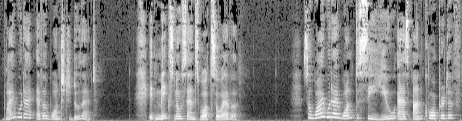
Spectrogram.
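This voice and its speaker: A woman reading a spiritual self-help audiobook in a measured, deliberate way. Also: medium pitch. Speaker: audiobook reader.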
